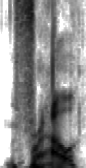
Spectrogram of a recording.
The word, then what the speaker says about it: Frau: So Frau? rhymes with cow.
